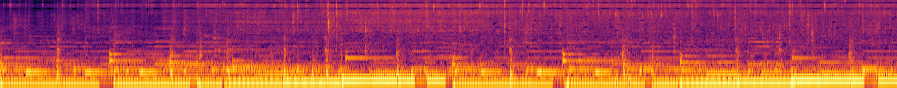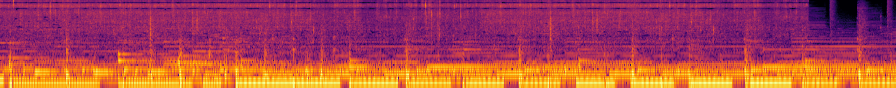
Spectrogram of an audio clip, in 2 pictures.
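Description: Food sizzling in a hot frying pan, a dense steady crackle that cuts off near the end, with light background music underneath.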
